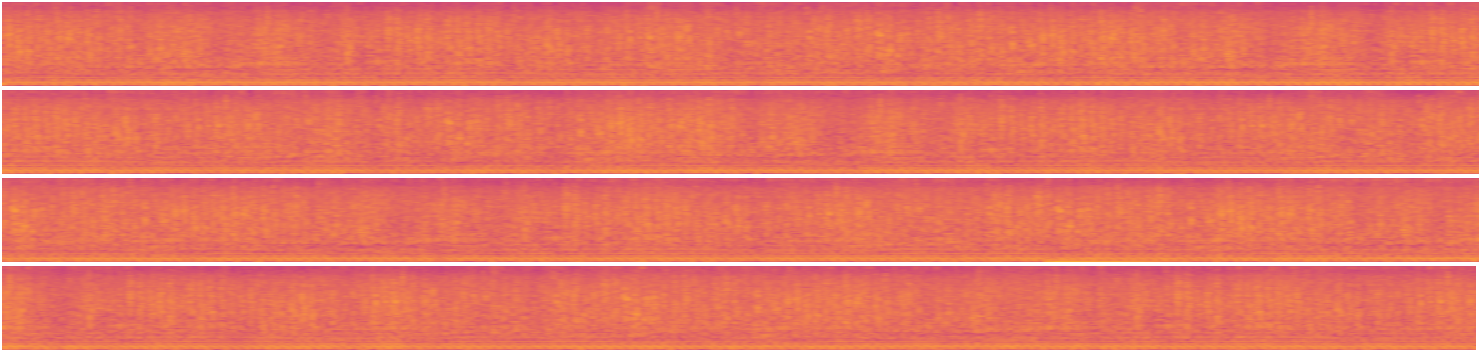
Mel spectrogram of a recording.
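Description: Wind rushes past the plane.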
